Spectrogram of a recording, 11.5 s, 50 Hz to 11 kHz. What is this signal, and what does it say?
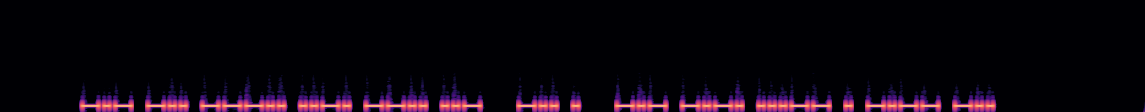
Morse code, heard as a keyed tone, about 22 wpm, 700 Hz. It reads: KD8FZU DE KC3EYD
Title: USA Callsign DE Callsign 22wpm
